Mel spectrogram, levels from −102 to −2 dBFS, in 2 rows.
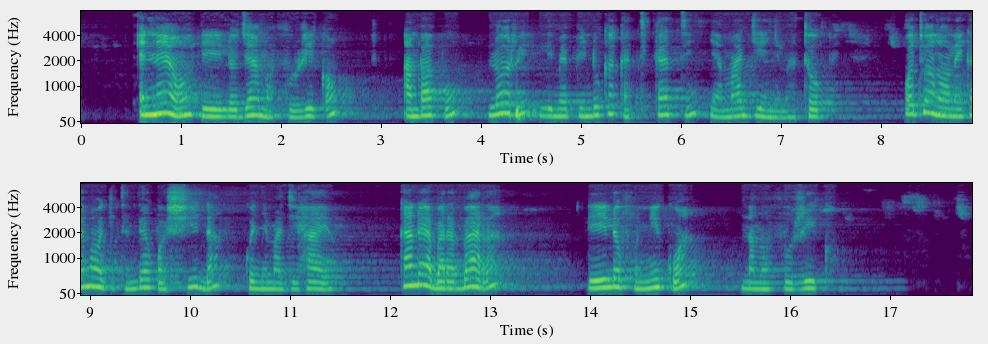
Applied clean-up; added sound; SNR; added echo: none; none; none; reverberation time 0.8 s.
